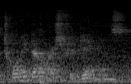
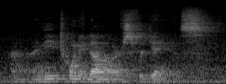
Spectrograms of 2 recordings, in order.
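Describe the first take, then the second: First: Soft echo, rising on "gas"; questioning echo. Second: Said in the usual way. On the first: Retold or imitated. Man repeats stranger's request back, softly questioning. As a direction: query it quietly, voice lifting at "gas".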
